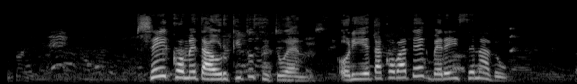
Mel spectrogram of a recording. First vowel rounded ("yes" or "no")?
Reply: no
